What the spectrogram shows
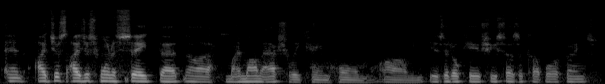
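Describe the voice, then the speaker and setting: Halting young man on a mellow call. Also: medium pitch, fairly even intonation. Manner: halting, hesitant, repeats words. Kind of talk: online group voice call.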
